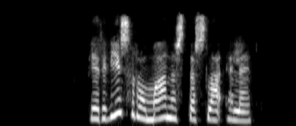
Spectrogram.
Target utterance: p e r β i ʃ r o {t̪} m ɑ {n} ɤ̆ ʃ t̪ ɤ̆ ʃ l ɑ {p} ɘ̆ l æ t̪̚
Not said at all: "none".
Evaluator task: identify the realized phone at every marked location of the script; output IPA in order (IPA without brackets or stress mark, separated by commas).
none, n, ʔ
